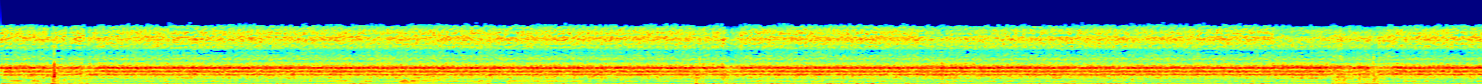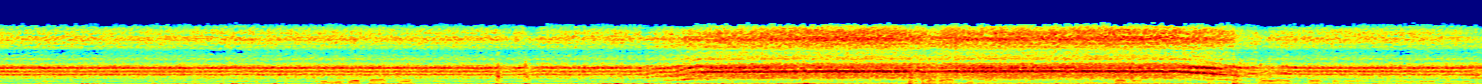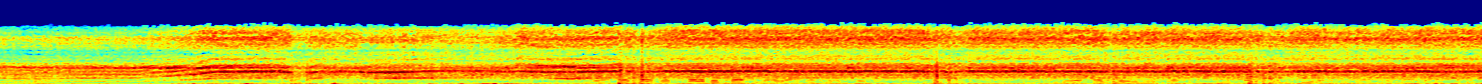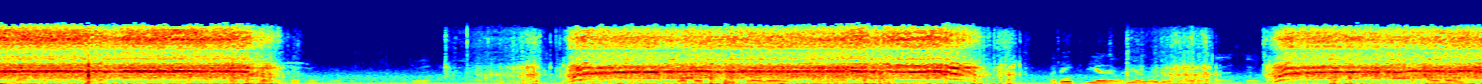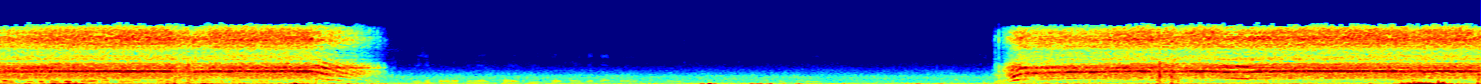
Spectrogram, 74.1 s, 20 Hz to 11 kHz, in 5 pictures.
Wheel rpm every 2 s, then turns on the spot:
110, 110, 110, 110, 110, 110, 110, 110, 110, 110, 130, 220, 230, 180, 110, 140, 220, 230, 230, 230, 230, 240, 230, 130, 10, 180, 210, 20, 80, 230, 240, 70, 0, 0, 70, 220, 230.
none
